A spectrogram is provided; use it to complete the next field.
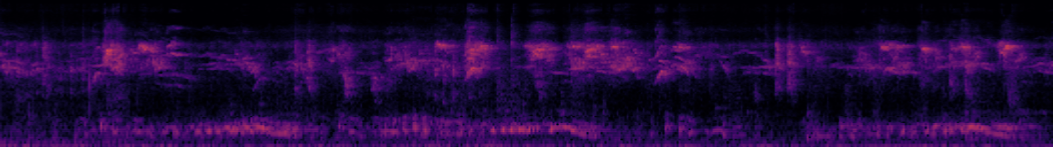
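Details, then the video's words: Low burbling pigeon coos come in three drawn-out bouts, each lasting over a second, while sparrows keep up bright, scratchy chirps overhead. "the sounds of pigeons"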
